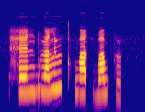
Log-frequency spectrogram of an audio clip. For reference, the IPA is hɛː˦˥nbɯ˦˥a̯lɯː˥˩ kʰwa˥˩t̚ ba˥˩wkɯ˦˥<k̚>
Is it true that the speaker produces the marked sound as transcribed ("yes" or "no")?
yes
